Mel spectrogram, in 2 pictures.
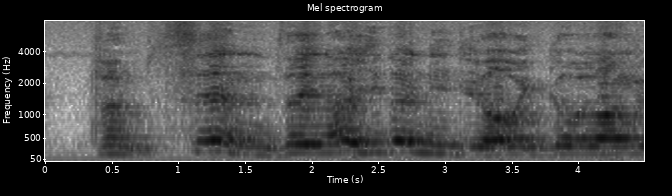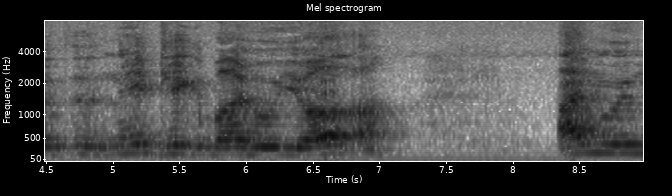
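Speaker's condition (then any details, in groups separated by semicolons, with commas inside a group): Cerebral palsy; from birth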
